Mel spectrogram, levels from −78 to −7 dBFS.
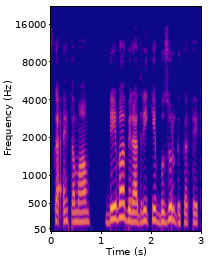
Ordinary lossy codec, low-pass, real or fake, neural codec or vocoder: Opus, 24 kbps; 14.4 kHz; real; none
